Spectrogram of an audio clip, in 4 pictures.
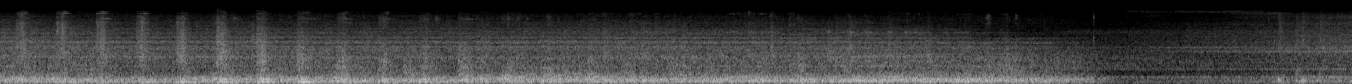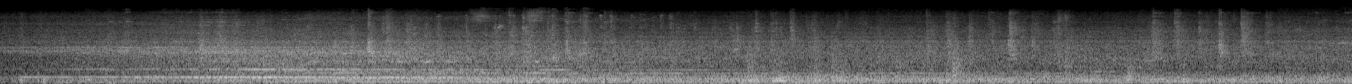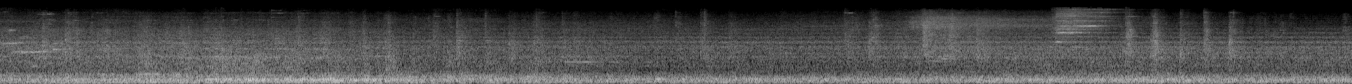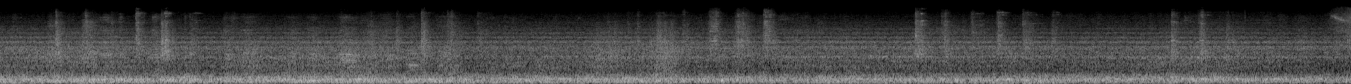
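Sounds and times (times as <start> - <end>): train wheels rumbling on rails: 0.0 - 54.0
high-pitched wheel squeal: 11.9 - 20.2, 26.9 - 27.8, 37.6 - 38.4.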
